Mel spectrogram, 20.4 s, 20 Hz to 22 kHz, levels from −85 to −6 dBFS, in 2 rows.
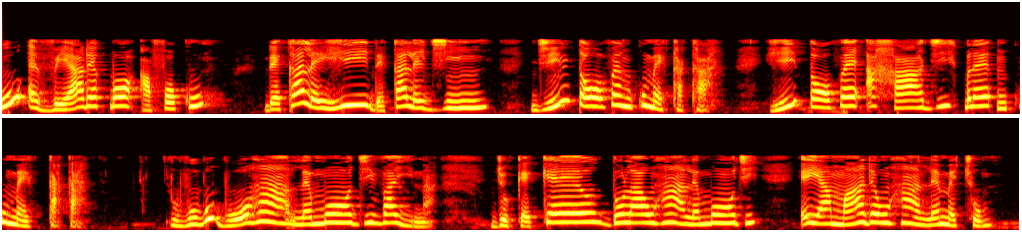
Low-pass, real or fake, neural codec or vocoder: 5.4 kHz; real; none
